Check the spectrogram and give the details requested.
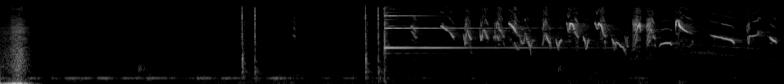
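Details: Caged black-throated finch singing on a cloudy morning; after a few clicks and knocks, a steady tone begins and a rapid run of high chirping, slurred notes follows for about four seconds.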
